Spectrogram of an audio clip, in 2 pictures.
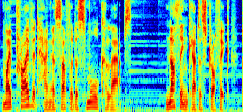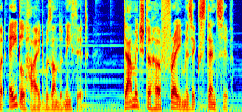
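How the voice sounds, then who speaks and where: A deep-voiced polite old villain. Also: male voice, sing-song, a little fast, soft background music. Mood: courteous. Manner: polite, formal, quietly menacing. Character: older male German aircraft collector, villain.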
